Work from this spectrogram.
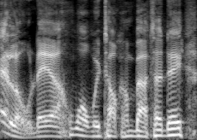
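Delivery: very deep, low, put-on Louisiana accent. A host shows how a caller from louisiana was greeted, in a put-on louisiana accent. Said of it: "I just love talking like this".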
